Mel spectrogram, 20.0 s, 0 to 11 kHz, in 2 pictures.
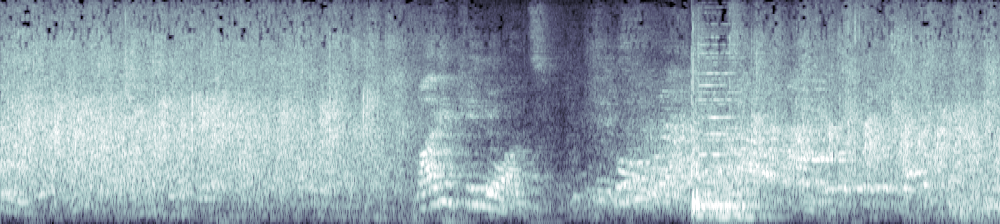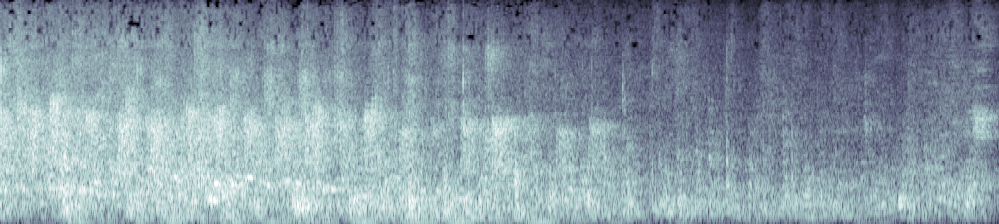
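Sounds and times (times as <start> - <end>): audience applauding: 0.0 - 4.3, 6.6 - 17.7.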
